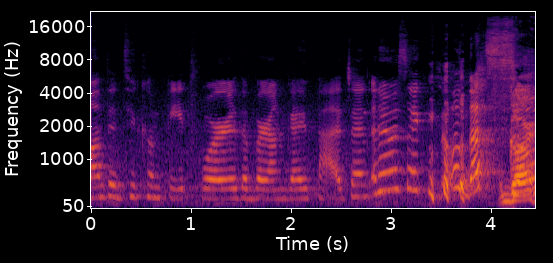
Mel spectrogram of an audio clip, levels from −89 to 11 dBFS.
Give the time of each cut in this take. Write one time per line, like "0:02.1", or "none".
none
